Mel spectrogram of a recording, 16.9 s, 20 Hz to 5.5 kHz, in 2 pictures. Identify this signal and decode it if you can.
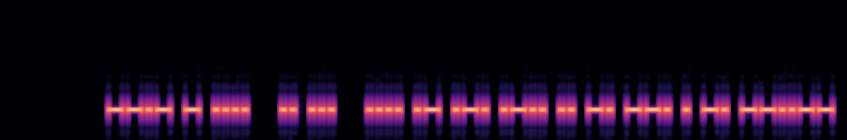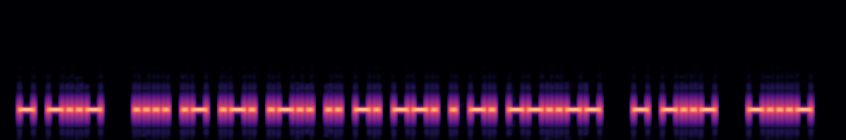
Morse code, heard as a keyed tone, about 25 wpm, 600 Hz. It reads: QTH IS HARLINGEN, TX HARLINGEN, TX <BT>
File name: QSO304a 25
